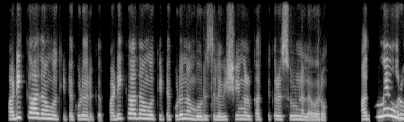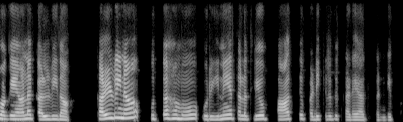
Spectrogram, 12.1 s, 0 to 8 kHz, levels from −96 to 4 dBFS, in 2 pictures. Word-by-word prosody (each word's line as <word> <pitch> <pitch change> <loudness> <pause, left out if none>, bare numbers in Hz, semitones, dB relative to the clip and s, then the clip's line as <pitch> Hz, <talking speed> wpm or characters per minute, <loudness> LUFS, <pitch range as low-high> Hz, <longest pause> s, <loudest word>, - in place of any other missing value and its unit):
படிக்காதவங்க 290 -1 +3
கிட்ட 200 -2 -9
கூட 220 - 0
இருக்கு. 195 -1 -10 0.2
படிக்காதவங்க 265 +2 0
கிட்ட 215 -2 -7
கூட 230 +4 +1
நம்ப 225 -4 -2
ஒரு 205 - -4
சில 200 -1 -4
விஷயங்கள் 220 0 -1
கத்துக்கிற 210 +2 -5
சூழ்நிலை 210 -3 -2
வரும். 180 0 -4 0.5
அதுவுமே 375 - +2
ஒரு 270 - +2
வகையான 225 +1 +3 0.2
கல்வி 210 +1 +2
தான். 195 - 0 0.4
கல்வினா 290 +4 +7 0.3
புத்தகமோ, 245 0 0 0.3
ஒரு 205 -1 -3
இணைய 245 +4 +2
தளத்திலயோ 215 0 -1 0.2
பார்த்து 220 +4 0
படிக்கிறது 200 +1 -6
கெடையாது. 180 0 -4 0.2
கண்டிப்பா. 170 +2 -12
220 Hz, 140 wpm, -22 LUFS, 205-255 Hz, 0.5 s, கல்வினா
